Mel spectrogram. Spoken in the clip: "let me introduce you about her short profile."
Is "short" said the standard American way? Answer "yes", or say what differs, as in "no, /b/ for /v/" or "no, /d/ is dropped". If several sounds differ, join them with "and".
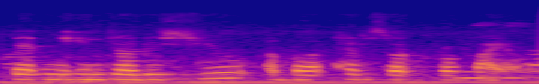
no, /s/ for /ʃ/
